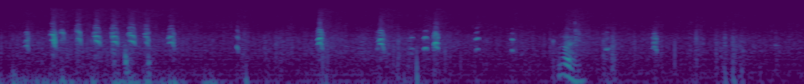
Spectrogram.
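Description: Canada jay calling at close range, a quick run of short chirps about half a second in and another a few seconds later, with a man's low 'come on' coaxing the bird near the end.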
